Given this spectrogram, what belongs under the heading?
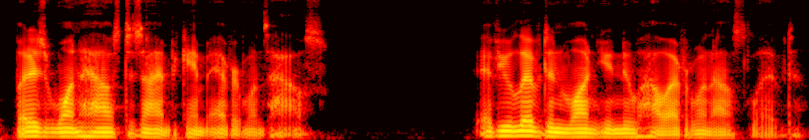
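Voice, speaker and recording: A man playing a gentle, earnest vampire doctor in an ASMR roleplay, speaking in a measured, reflective and rather formal way with a gravelly voice. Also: extremely low pitch, heavily acted. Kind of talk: ASMR roleplay, soft intimate storytelling to the listener.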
